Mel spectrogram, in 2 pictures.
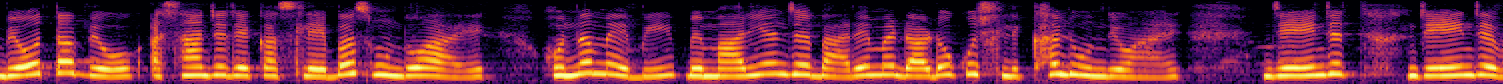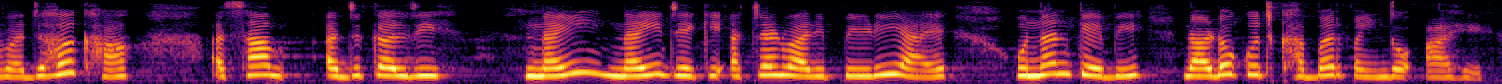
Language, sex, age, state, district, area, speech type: Sindhi, female, 18-30, Maharashtra, Mumbai Suburban, urban, spontaneous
